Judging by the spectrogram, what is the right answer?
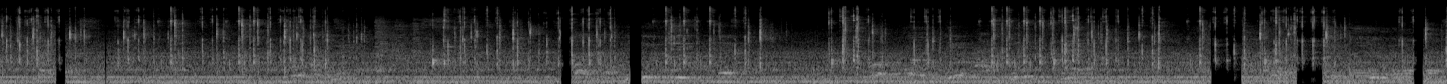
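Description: Typing on a computer keyboard: a steady run of irregular keystrokes over a faint steady hum, cutting out briefly a few times.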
